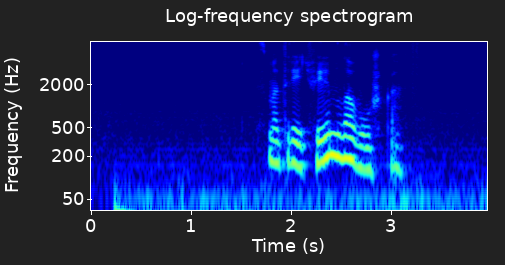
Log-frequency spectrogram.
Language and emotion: Russian, neutral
